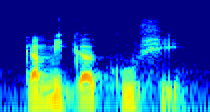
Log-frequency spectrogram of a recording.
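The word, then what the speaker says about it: 神隠し: El título en japonés es Sentuchijiro Kamikasuki, Kamikakushi se escribe, se pronuncia así.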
